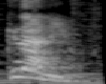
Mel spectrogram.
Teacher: Son dos vocales abiertas. Por lo tanto es... genial. Un hiato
